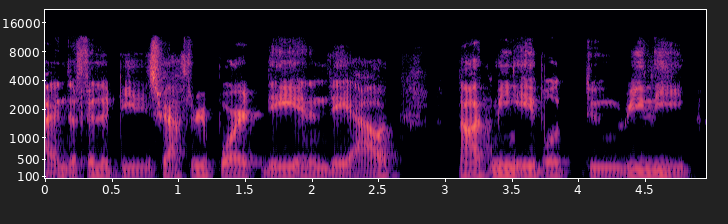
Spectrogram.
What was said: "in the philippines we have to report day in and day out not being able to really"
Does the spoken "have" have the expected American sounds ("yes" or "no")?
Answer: no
